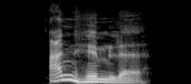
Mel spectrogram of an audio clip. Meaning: inflection of anhimmeln: 1. first-person singular dependent present 2. first/third-person singular dependent subjunctive I
- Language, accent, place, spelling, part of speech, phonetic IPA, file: German, Germany, Berlin, anhimmle, verb, [ˈanˌhɪmlə], De-anhimmle.ogg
